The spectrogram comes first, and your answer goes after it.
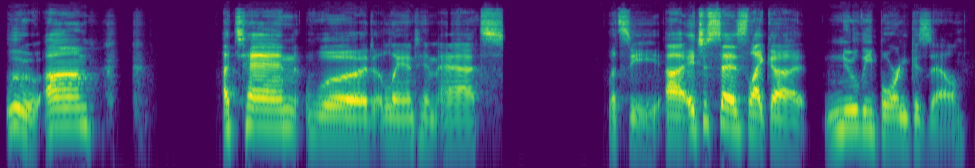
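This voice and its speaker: A man's voice: mid-range voice, expressive, extremely slow, long pauses, fairly bright tone. A man narrating a tabletop game as game master in a casual, hesitant, conversational way.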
